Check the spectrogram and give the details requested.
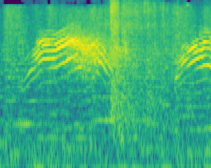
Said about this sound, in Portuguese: Lá vem o miau! Lá vem o miau!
